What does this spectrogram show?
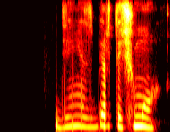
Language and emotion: Russian, angry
